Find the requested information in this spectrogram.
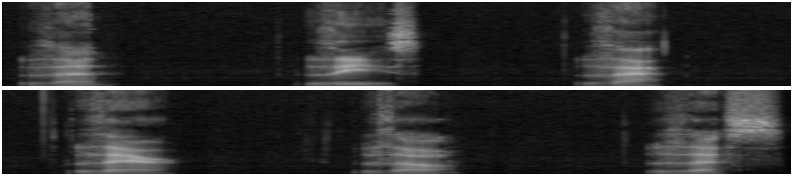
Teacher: The next sound is our voice TH sound. Make sure your throat vibrates as the tip of your tongue touches either your top front tooth or your bottom front tooth.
